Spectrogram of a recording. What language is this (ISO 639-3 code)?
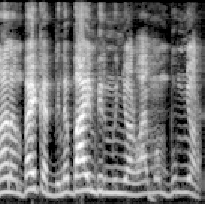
wol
